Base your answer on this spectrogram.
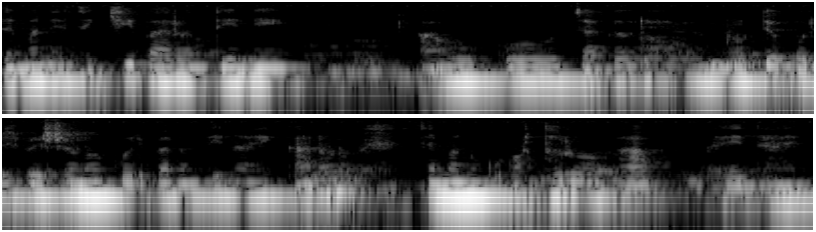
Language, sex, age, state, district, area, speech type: Odia, female, 30-45, Odisha, Koraput, urban, spontaneous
